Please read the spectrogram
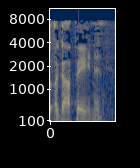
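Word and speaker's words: Agape (ἀγάπη): Tein heautou agapein. This is His own love. Agape is the key here. Agape. A-G-A-P, long E. Agape.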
